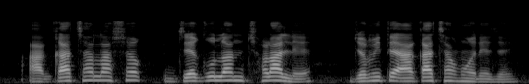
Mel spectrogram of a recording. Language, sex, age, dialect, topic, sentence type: Bengali, male, 18-24, Jharkhandi, agriculture, statement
